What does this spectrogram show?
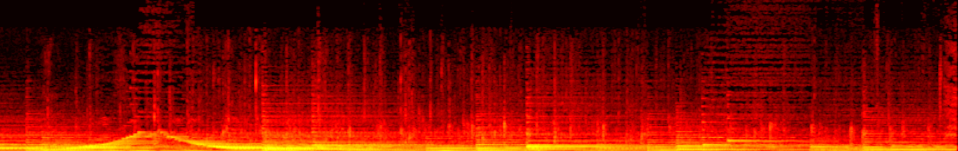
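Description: crowd, audience clapping

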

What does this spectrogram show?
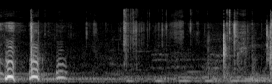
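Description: food or drink, chewing food

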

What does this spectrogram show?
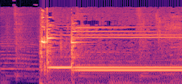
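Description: household object, doorbell ringing

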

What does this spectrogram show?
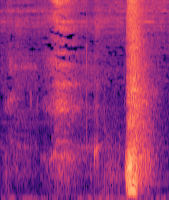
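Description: human body sound, sneeze

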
